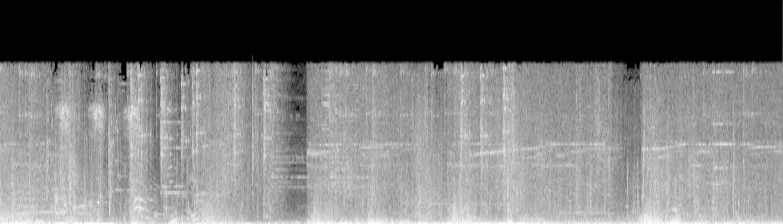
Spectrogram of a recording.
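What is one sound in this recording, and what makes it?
Monsters shriek and growl as they are struck.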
